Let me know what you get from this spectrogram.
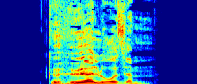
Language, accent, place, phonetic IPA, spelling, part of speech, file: German, Germany, Berlin, [ɡəˈhøːɐ̯loːzm̩], gehörlosem, adjective, De-gehörlosem.ogg
- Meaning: strong dative masculine/neuter singular of gehörlos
